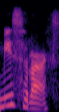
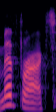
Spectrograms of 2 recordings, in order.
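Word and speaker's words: Mithrax: also the reason why i've been saying myself instead of mythrox is that it's the actual pronunciation of his name so this guy looks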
